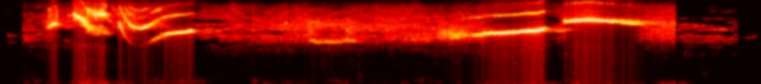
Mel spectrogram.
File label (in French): tichodrome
